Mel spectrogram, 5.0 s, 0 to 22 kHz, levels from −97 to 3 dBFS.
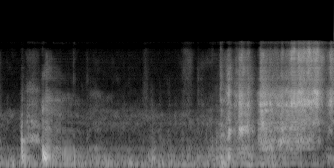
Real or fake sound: fake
